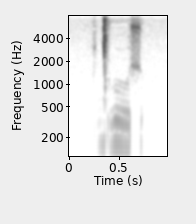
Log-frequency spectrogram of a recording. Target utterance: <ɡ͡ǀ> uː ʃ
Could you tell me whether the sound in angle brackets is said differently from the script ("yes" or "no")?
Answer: no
